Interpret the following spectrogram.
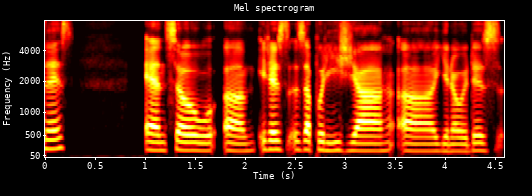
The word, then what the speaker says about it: Zaporizhzhia: okay, now I really know what the correct pronunciation is. And so it is Zaporizhzhia, it is Kharkiv, it is Donetsk, it is not Donetsk, as a lot of So not Kiev.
